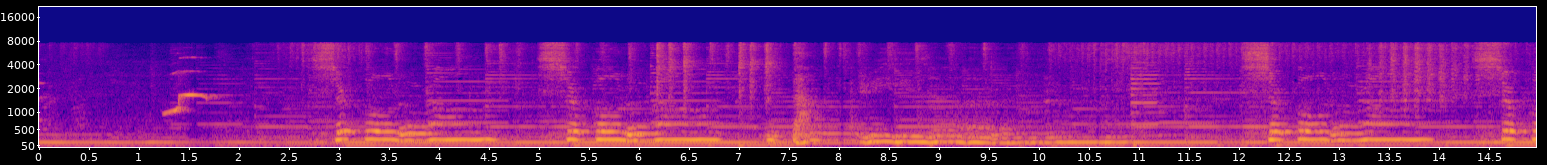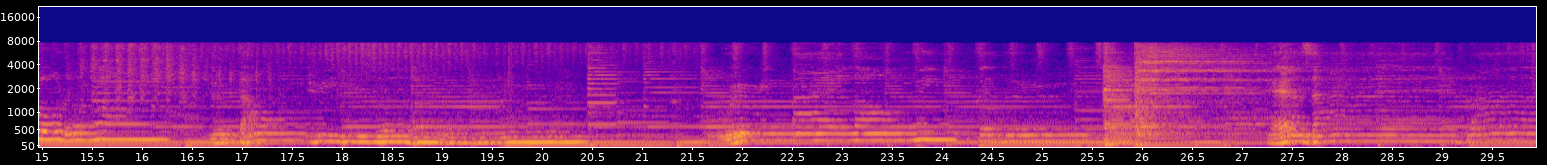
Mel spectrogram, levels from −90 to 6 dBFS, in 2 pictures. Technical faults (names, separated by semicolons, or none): short stall from a late packet; short concealed packet loss; repeated packet loss (robotic sound)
